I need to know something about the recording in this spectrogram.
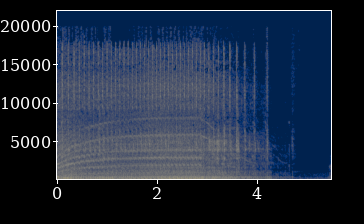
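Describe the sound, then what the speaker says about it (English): A Troy-Bilt mower engine is cranked over without starting during a compression test, giving a fast, even mechanical chugging for about four seconds before it cuts off into quiet. "after spinning the engine over for about 4 seconds"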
